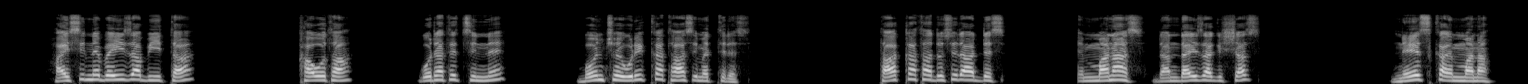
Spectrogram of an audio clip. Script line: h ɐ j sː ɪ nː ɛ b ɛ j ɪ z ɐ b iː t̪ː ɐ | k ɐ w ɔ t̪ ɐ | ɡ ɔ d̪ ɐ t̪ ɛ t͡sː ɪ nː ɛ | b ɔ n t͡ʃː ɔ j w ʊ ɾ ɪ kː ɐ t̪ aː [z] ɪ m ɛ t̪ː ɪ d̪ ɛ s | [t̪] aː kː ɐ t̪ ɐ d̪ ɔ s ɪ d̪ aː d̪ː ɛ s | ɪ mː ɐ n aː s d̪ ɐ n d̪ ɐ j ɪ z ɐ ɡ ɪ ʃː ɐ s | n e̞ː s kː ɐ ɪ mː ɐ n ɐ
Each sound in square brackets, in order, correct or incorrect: incorrect, correct

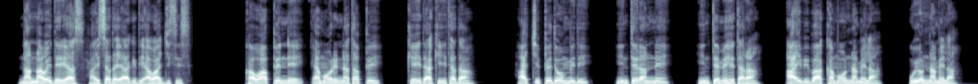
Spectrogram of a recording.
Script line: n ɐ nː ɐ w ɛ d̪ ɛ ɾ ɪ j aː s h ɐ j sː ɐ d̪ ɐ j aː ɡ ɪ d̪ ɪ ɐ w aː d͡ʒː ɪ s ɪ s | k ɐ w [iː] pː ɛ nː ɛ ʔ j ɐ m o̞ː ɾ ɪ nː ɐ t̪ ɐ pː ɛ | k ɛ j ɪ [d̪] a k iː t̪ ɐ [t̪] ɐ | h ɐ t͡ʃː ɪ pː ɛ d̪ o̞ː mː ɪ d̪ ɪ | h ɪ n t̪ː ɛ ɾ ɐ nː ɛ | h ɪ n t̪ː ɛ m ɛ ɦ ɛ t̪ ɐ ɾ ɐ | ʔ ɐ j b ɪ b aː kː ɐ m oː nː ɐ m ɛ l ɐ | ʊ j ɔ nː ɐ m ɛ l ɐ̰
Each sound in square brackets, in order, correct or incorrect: incorrect, correct, incorrect

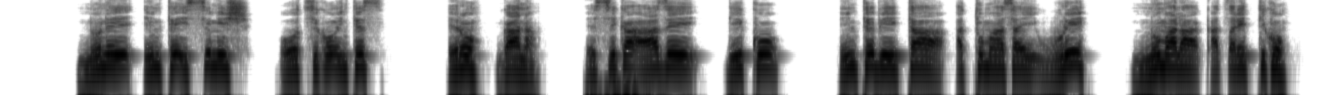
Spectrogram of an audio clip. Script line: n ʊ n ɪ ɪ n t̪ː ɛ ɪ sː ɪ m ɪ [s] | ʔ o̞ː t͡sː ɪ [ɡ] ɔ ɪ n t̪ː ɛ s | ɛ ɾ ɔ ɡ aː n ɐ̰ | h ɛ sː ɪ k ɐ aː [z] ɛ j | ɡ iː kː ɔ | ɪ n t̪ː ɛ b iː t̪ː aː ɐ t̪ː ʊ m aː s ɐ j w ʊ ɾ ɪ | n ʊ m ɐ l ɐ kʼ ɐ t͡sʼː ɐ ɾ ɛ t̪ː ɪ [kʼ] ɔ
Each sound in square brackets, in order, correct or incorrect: incorrect, incorrect, correct, incorrect

